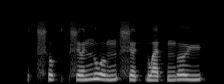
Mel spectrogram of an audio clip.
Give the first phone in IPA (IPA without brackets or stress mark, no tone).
t͡sʰ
